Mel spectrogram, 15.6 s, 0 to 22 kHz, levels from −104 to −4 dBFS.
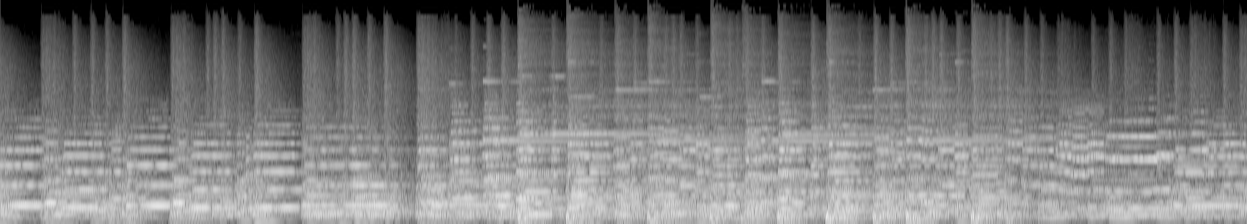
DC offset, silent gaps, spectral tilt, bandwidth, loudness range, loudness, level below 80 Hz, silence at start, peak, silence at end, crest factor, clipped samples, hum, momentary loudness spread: under 0.1%; none; -6.5 dB/octave; 17 kHz; 3 LU; -22 LUFS; -42 dBFS; 0 s; -6 dBFS; 0 s; 16 dB; under 0.1%; none; 5 LU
